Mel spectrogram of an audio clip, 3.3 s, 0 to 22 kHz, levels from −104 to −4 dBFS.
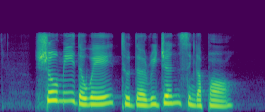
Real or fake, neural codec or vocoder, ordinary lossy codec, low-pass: real; none; none; 7.2 kHz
